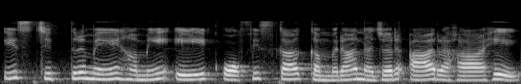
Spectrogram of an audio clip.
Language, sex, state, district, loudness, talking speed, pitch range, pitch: Hindi, female, Madhya Pradesh, Dhar, -13 LUFS, 140 wpm, 210-255 Hz, 235 Hz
